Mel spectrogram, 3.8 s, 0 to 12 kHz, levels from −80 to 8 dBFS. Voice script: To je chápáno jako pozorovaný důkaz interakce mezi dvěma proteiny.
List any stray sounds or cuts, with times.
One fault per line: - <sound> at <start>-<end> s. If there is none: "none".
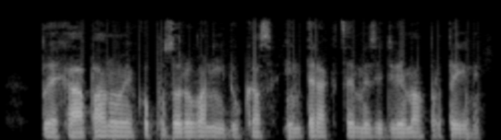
none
